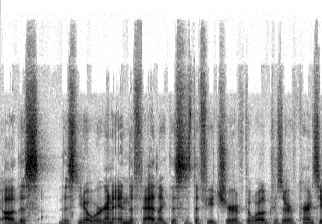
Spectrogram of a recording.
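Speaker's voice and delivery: ordinary talk, nothing marked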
